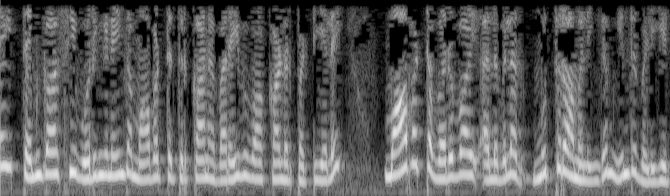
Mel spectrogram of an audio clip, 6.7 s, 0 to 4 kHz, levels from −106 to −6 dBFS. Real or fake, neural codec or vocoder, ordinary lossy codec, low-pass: real; none; none; 3.6 kHz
